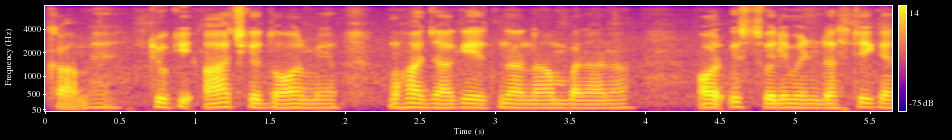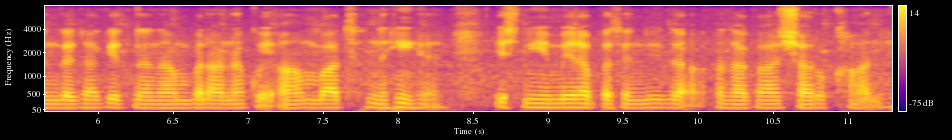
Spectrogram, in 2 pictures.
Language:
Urdu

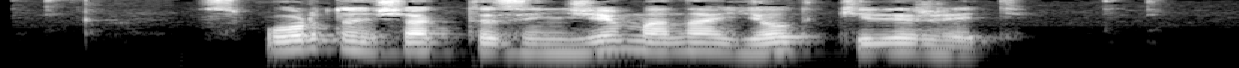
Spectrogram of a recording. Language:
Chuvash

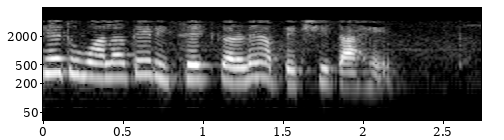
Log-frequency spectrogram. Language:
Marathi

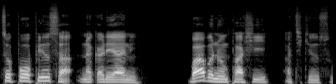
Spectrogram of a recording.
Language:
Hausa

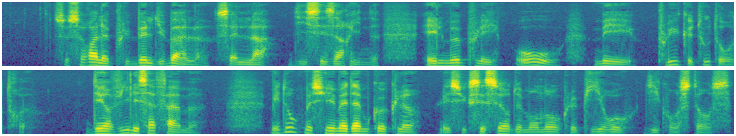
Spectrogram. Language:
French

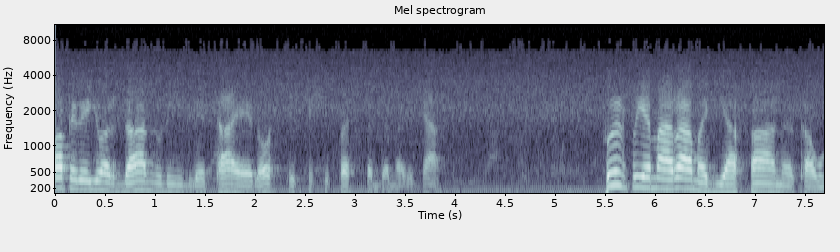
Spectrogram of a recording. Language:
Romanian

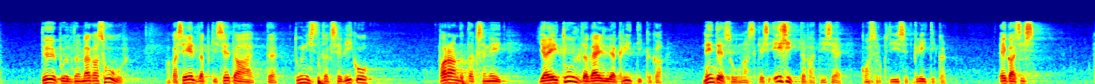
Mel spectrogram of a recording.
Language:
Estonian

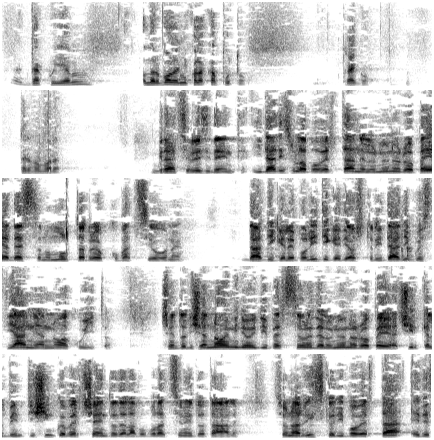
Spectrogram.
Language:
Italian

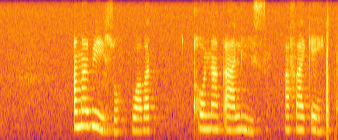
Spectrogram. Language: South Ndebele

